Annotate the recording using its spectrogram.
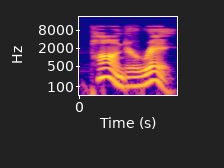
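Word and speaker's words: Pend Oreille: Sandp Point sits in northern Idaho, cuddled up next to Lake Pendor. And if you just had to Google how to pronounce that, you're not alone. It's Ponderay, by the way.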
